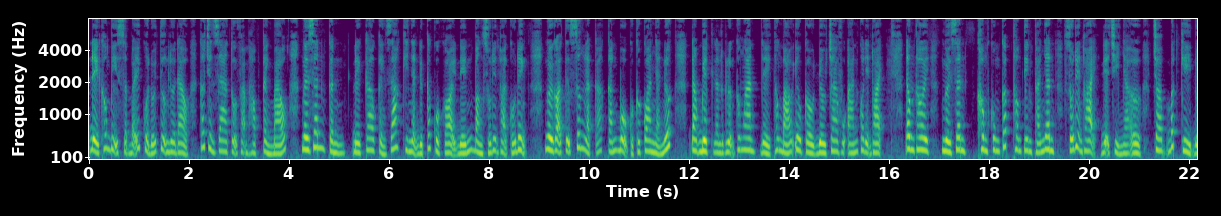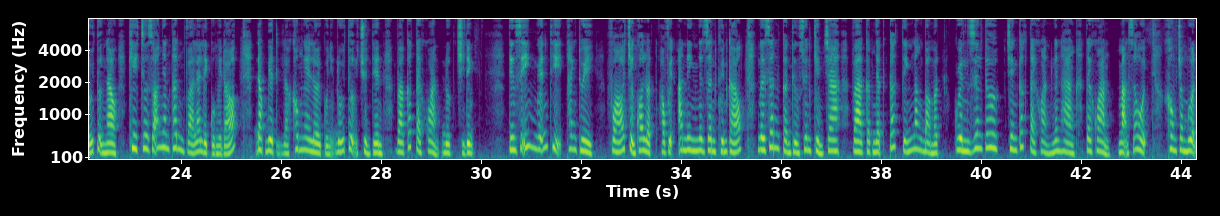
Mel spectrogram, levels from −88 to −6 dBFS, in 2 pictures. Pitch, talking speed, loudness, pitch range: 220 Hz, 235 wpm, -22 LUFS, 195-250 Hz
